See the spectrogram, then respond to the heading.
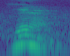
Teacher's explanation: ارجع إلى الساكن في الميم واطبق الشفايف هم بس من غير ما تطولي الغنة، ليش؟ لأنه بعديها فاء، وقلنا احذري احذري إذا جاءت الفاء بعد الميم الساكنة، احذري إنك تعمليها إخفاء أو تطولي بالغنة.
